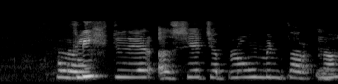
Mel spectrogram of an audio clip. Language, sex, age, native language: Icelandic, female, 12, Icelandic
